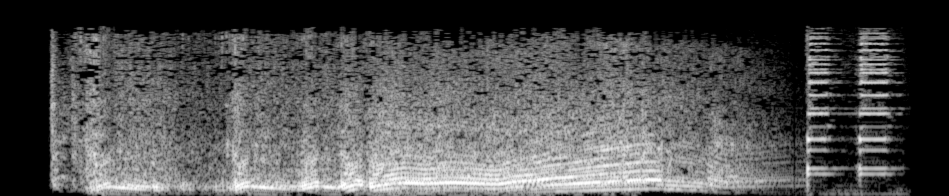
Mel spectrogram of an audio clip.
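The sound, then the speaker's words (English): A car engine revs hard, a loud, rough roar whose pitch climbs over several seconds before settling. It is followed at the end by two short, sharp blasts that sound like a car horn. “I'm glad you climbed in. Riding shotgun with me here today at Auto World.”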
